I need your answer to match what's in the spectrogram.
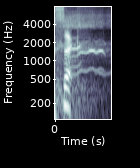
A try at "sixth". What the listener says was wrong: You believe that the word SIXTH is pronounced SIKTH. So you're not actually putting like the S sound of the X in there.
